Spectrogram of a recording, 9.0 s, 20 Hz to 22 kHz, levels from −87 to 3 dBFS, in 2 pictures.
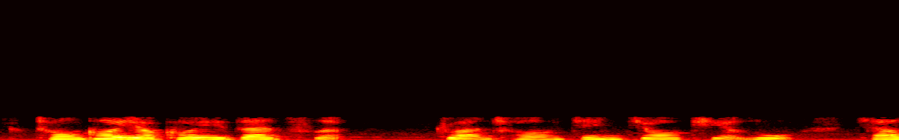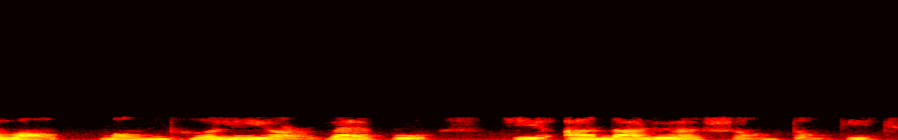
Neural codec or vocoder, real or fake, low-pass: none; real; 3.6 kHz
